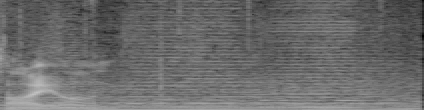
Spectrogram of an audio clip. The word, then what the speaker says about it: scion: at least she on is pronounced scion i've always pronounced it she on at least in the current dub it is all right yeah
